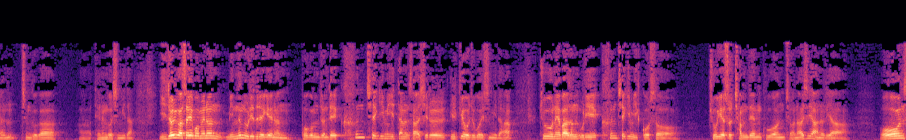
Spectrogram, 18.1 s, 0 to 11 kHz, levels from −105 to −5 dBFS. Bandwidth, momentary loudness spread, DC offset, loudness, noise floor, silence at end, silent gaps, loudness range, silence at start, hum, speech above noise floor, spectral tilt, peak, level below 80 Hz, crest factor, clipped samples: 8 kHz; 16 LU; under 0.1%; -22 LUFS; -60 dBFS; 0 s; none; 8 LU; 0 s; none; 38 dB; -5.5 dB/octave; 0 dBFS; -62 dBFS; 22 dB; under 0.1%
